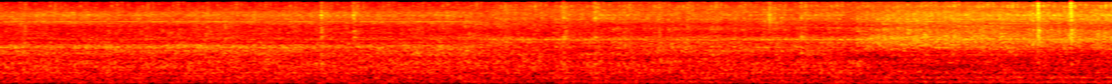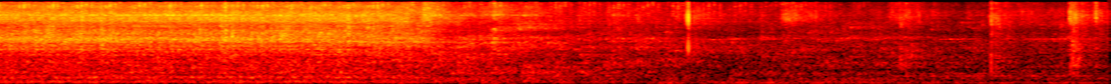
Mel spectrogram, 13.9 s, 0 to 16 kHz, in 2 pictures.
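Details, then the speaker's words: 2004 Cadillac CTS 3.6L at 213k miles, injector, coil and plugs replaced, no vacuum leak found: rough, shaky idle with uneven pulse, AC on, whole car shaking; misfire, mostly cylinder 1, worse on hot days. "I'm not really hearing any change in the engine you could just look I must stop trying to move the engine is shaking pretty bad"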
